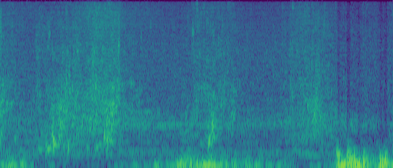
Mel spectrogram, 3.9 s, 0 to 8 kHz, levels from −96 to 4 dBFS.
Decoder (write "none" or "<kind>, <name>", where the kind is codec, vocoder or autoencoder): vocoder, WaveNeXt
